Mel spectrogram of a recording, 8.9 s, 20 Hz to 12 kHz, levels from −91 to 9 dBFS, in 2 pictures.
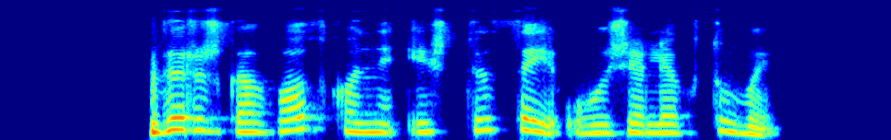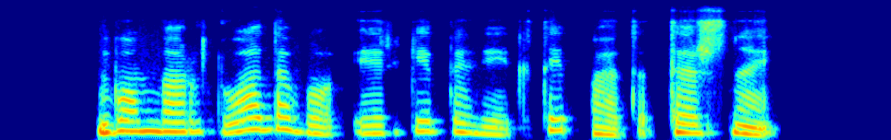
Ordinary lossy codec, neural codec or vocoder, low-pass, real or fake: Opus, 16 kbps; none; 7.2 kHz; real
